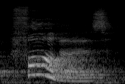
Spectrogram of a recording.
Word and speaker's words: fathers: also ladies and gentlemen do we pronounce the r in fathers fathers and mothers nope we don't pronounce the r so fathers mothers you got it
